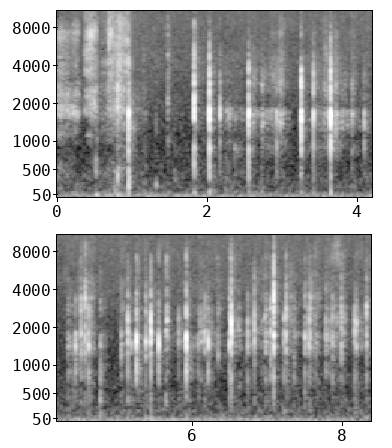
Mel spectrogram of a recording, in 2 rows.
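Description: A tall, hollow, cream-colored cardboard skincare box is held in hand and tapped and scratched with long red acrylic nails. The result is a run of sharp, dry clicks with very short decay, mixed with soft papery scratching and crinkling that centers around 1–2 kHz with bright edges.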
